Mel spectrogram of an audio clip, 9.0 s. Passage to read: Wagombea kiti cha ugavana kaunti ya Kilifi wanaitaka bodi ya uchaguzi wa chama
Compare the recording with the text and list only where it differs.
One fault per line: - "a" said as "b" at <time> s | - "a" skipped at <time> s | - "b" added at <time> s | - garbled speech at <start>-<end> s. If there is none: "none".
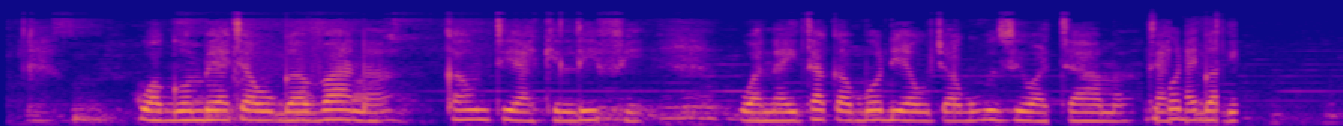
- "kiti" skipped at 1.5 s
- garbled speech at 7.6-8.2 s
